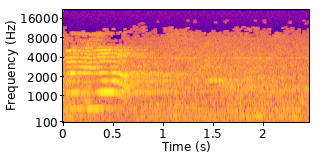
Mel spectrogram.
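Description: A child's high voice calls out briefly near the start, over the general murmur of voices in an airport terminal.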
